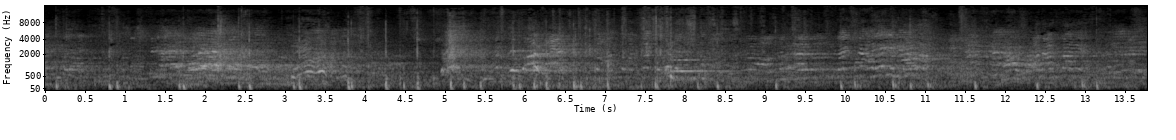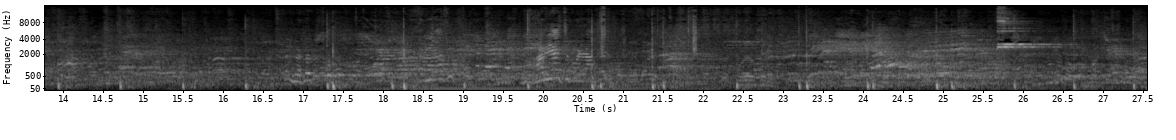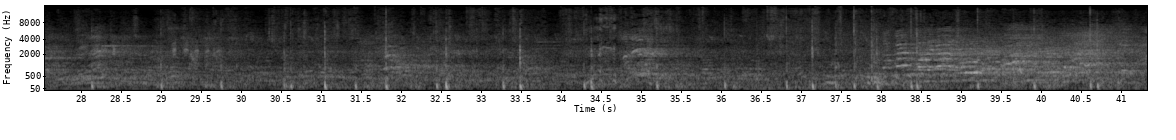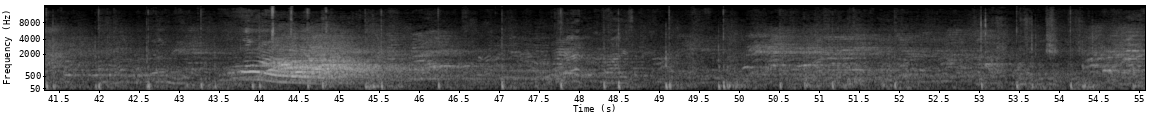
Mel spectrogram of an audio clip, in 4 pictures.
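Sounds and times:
girls calling out: 43.8s - 46.6s.

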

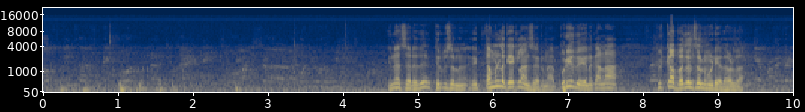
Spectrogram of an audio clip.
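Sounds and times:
dull low thumps: 0.0s - 2.0s
faint voices: 0.0s - 4.6s.

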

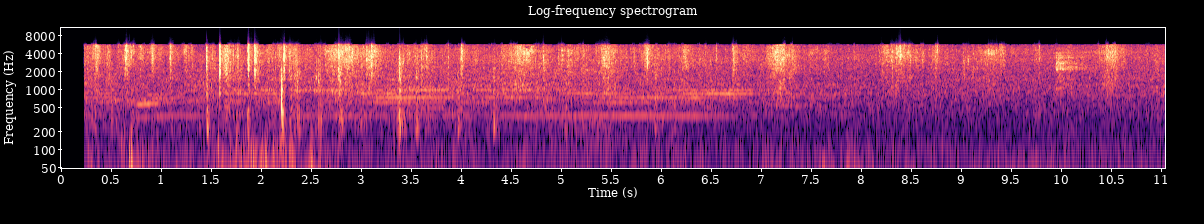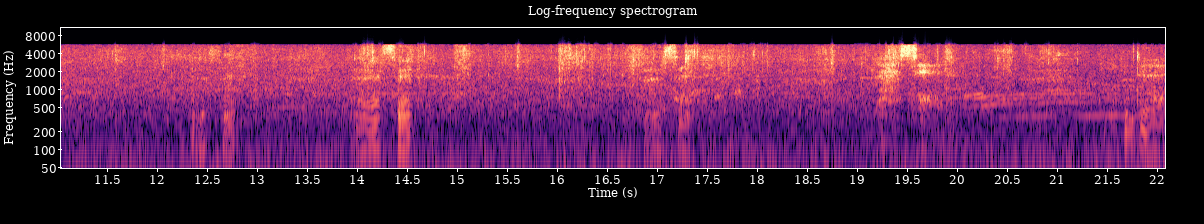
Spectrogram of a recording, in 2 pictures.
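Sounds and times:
dry leaves crackling underfoot: 0.2s - 22.0s
faint steady hum: 0.3s - 22.0s.

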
